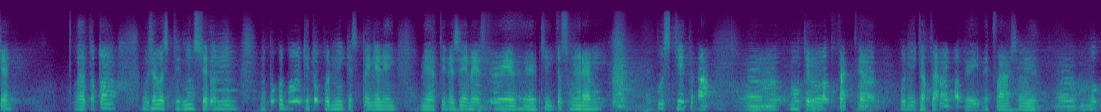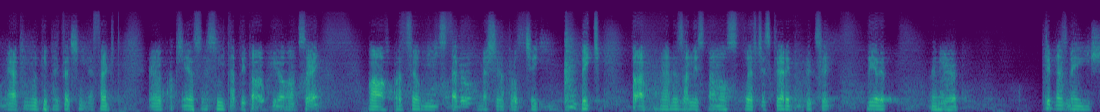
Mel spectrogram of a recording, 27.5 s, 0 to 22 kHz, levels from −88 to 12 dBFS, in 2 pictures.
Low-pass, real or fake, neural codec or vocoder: 14.4 kHz; fake; codec, 44.1 kHz, 0.9 kbps, DAC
